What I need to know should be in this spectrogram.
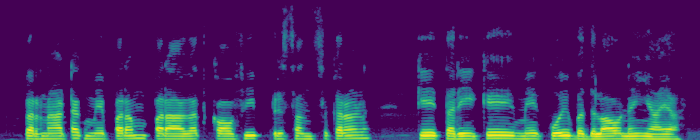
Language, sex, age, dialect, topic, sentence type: Hindi, male, 36-40, Awadhi Bundeli, agriculture, statement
